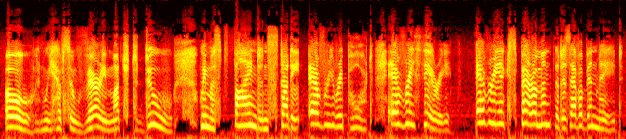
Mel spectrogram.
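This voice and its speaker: Bright-voiced, fervent dying woman scientist. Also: sits high, expressive, normal speed, exaggerated voice, poor audio. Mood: urgent, exalted. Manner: intense, theatrical, declamatory. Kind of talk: old-time radio drama acting.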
